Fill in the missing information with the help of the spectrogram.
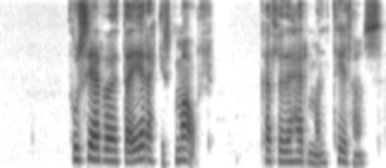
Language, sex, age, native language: Icelandic, female, 50-59, Icelandic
